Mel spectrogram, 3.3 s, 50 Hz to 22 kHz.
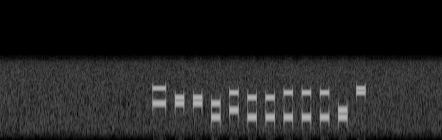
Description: Multi-frequency trunk signalling (R1, as on North American trunks), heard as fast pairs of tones, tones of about 70 ms. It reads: KP 6628447771 ST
